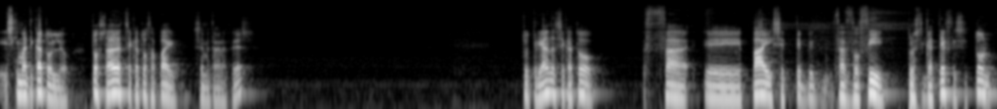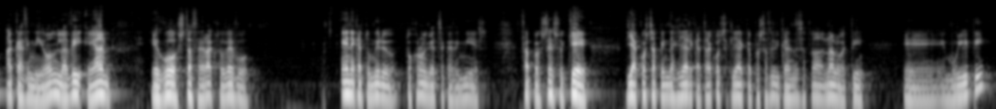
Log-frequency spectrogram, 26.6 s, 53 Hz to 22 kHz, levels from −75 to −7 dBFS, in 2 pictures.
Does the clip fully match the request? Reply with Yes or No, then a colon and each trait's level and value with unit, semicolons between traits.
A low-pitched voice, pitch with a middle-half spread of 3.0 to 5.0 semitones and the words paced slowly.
Yes: low, 105 Hz; average, 3.3 semitones; slow, 110 wpm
